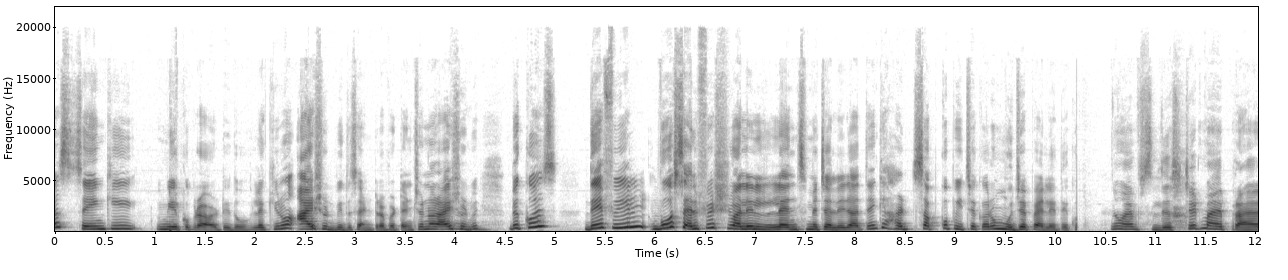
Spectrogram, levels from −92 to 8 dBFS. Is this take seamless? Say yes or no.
no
